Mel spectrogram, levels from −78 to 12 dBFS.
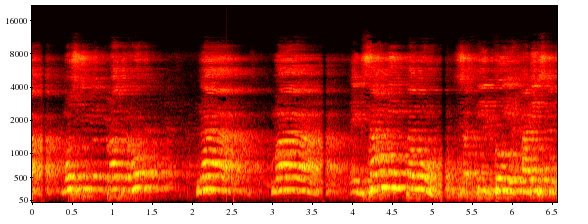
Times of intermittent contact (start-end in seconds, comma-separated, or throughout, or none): none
